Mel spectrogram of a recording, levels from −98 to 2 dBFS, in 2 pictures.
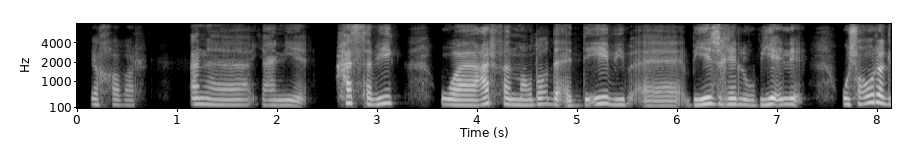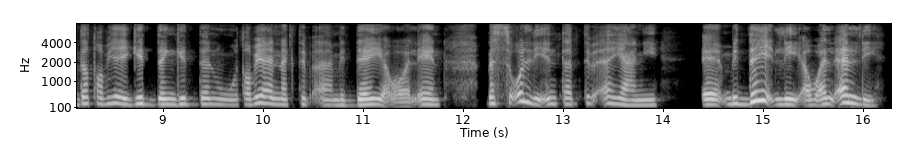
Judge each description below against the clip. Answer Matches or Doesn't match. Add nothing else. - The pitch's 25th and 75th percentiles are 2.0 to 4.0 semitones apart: Matches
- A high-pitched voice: Matches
